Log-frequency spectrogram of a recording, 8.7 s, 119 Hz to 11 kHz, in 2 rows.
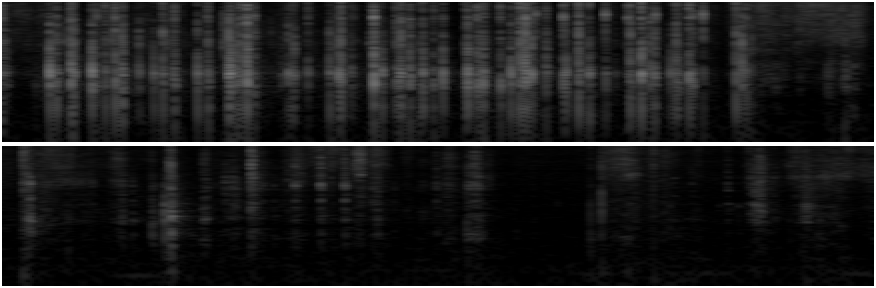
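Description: Fingertips and long nails tap and scratch on *The Incredibles* 2-disc DVD set, a small, flat, hollow case in a red printed cardboard slipcover, first on the back and then on the front. For the first few seconds, rapid, dense tapping produces crisp, dry clicks with a hollow mid-range tone. It then thins out into quieter, sparser taps and soft scratching, and each sound dies away almost instantly.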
